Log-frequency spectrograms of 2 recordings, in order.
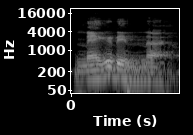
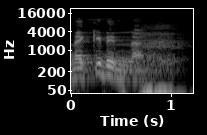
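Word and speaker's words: නැගිටින්න: ஆகவே நீங்கள் அந்த ஜி எழுத்தை எப்படி உச்சரிக்கணும் கி கி மெல்லியதாக நெகிடின்ன நெகிடின்ன நீங்கள் கே இந்த சத்தத்தில் சொல்லக்கூடாது நெக்கிடின்ன நெக்கிடின்னு சொல்லக்கூடாது பிள்ளைகள் நெகிடின்ன நெகிடின்ன என்று சொல்லணும் பிள்ளைகள்.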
